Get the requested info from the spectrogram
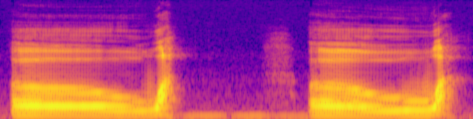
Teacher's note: by saying oh oh now notice as you use your lips your lips end up on this round position and at the end of that sound if you were to fling them open you would create the W sound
